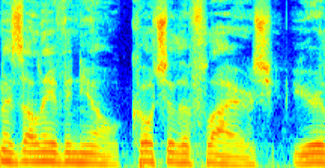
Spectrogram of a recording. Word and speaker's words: Alain Vigneault: So I'm the American here, all right, and I say Alain Vigneault.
